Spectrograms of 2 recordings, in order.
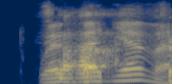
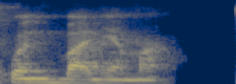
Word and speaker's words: Wembanyama: Wembanyama. First of all, okay, that's how you pronounce his surname. – Wembanyama. Wembanyama. Very French name, by the way. – So it's not Wembanyama. – Wembanyama. – It's Wembanyama.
